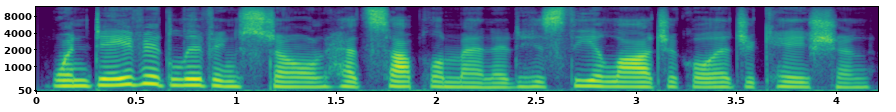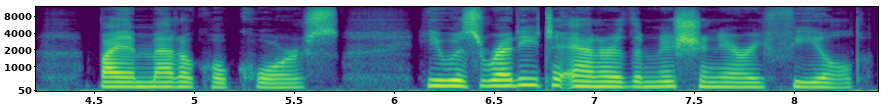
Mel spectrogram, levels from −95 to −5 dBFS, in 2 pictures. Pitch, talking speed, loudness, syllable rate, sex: 200 Hz, 140 wpm, -18 LUFS, 5.3 syllables/s, female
